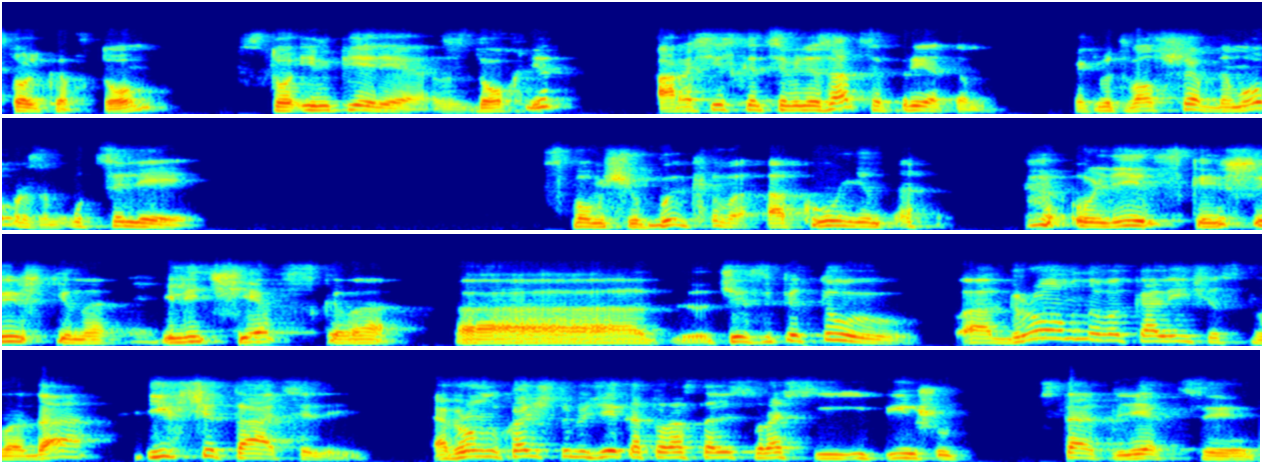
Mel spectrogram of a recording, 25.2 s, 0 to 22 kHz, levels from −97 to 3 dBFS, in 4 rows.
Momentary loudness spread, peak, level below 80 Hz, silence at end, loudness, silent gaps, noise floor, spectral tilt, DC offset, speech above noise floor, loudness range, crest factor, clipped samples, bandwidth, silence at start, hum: 10 LU; -6 dBFS; -68 dBFS; 0 s; -23 LUFS; none; under -90 dBFS; -6.5 dB/octave; under 0.1%; over 68 dB; 3 LU; 18 dB; under 0.1%; 7.6 kHz; 0.05 s; none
